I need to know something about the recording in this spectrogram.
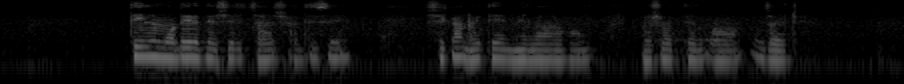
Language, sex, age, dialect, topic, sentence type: Bengali, male, 18-24, Western, agriculture, statement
